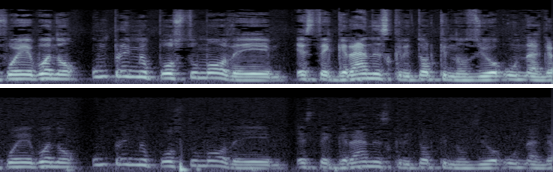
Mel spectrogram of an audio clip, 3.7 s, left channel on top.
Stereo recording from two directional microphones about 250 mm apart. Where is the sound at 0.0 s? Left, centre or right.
Centre.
